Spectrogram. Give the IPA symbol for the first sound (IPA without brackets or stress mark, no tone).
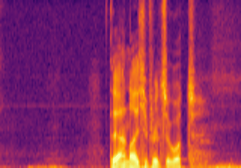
d̪̥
